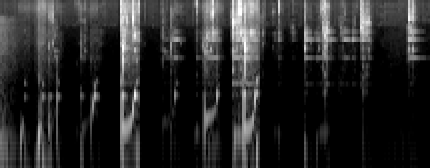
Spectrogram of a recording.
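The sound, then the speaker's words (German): A drink being poured into a glass, which sinks as it is poured, coming out in uneven gurgling glugs whose pitch sweeps upward, with brief bubbly pops and pauses between them. No voices. “Das Glas sinkt beim Einschenken.”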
